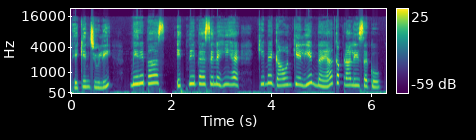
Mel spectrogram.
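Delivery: put-on Lily explaining she can't afford cloth, girlish voice; young girl voice. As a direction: voice the poor tailor girl, gently pleading.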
